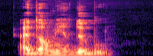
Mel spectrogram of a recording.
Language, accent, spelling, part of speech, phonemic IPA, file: French, France, à dormir debout, adjective, /a dɔʁ.miʁ də.bu/, LL-Q150 (fra)-à dormir debout.wav
- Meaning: ludicrous, far-fetched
